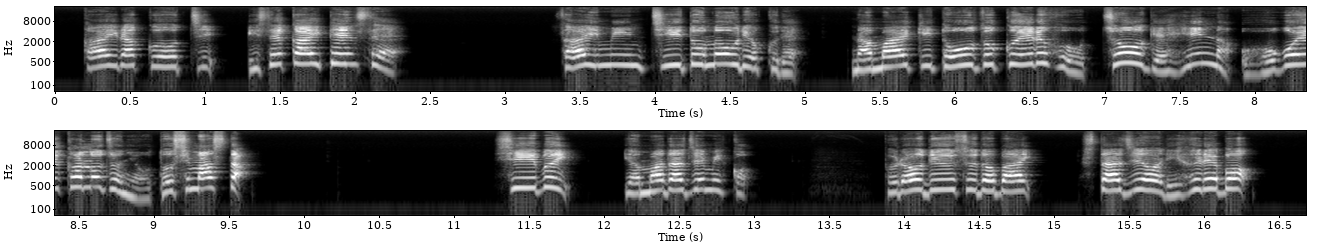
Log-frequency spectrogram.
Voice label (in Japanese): タイトルコール, ASMR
